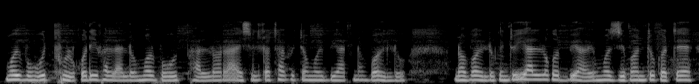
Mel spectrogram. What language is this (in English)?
Assamese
